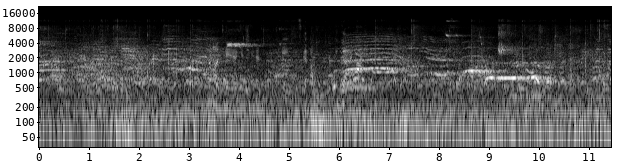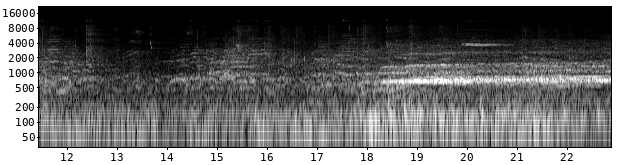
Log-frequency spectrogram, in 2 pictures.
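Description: Spectators chatter in the stands.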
